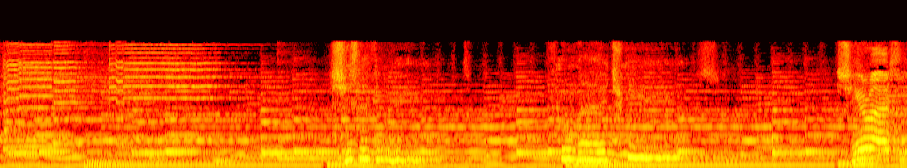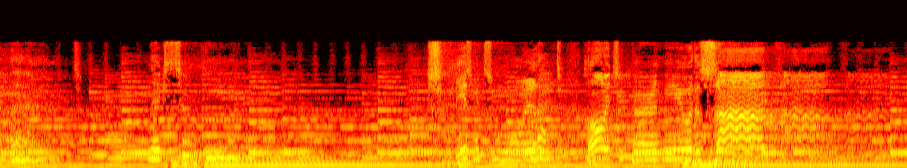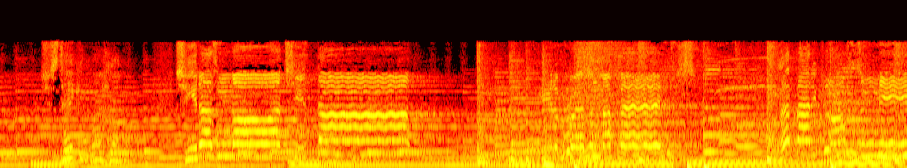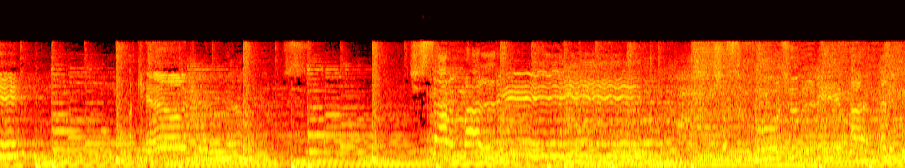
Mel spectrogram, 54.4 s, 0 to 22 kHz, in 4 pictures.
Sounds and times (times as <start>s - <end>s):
Music: 0.0s - 54.4s.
